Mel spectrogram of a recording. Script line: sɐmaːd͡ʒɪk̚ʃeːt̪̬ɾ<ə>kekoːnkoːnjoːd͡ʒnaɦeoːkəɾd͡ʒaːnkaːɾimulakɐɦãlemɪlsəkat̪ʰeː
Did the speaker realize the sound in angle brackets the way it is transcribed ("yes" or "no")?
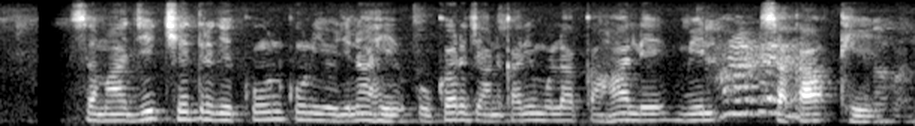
yes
